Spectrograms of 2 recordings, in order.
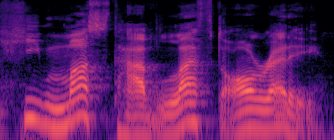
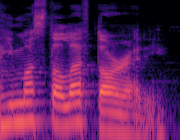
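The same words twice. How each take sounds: First: Must have is said fully, both words clear. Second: Must have is blended into musta. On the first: "Instead of saying" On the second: "must have becomes musta. / we'll say"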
